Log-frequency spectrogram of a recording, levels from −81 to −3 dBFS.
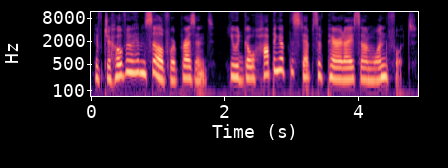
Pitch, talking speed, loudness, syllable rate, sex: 230 Hz, 210 wpm, -18 LUFS, 5.7 syllables/s, female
